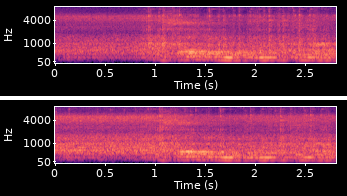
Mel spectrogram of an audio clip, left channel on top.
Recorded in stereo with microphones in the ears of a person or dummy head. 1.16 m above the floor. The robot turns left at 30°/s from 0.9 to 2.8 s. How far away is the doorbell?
No doorbell in this recording.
